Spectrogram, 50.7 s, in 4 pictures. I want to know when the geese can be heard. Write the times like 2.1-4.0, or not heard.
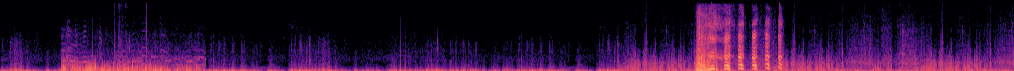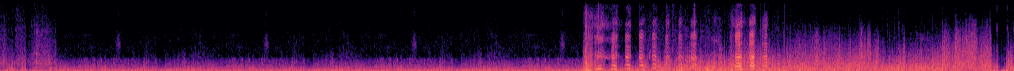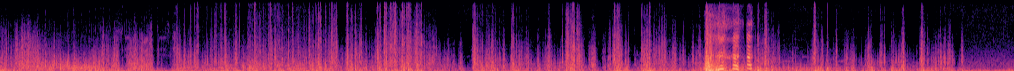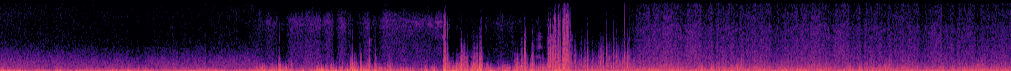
0.8-2.6, 21.1-22.8, 34.4-36.1.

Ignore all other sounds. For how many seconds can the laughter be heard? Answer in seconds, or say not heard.
4 s.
